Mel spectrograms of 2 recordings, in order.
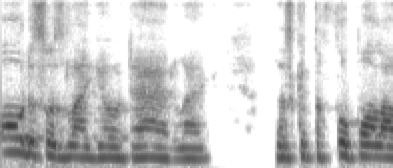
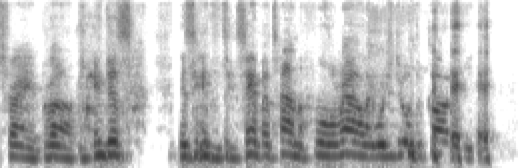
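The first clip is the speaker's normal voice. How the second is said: ordinary talk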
